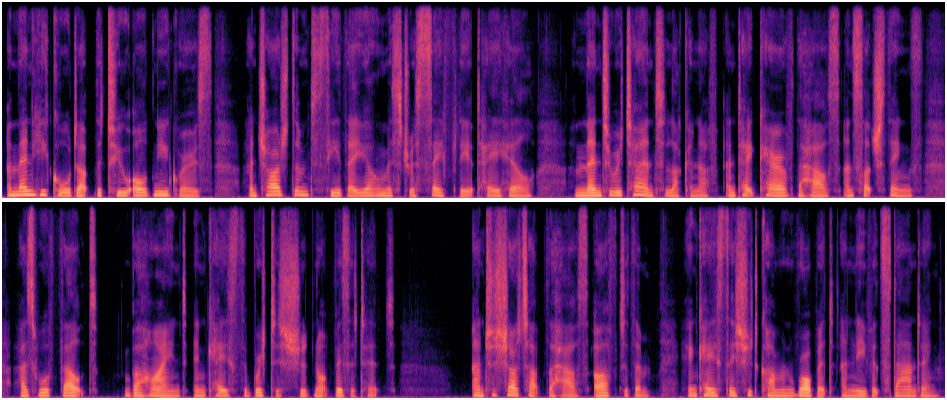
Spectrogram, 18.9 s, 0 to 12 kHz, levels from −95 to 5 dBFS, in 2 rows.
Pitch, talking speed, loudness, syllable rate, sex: 185 Hz, 215 wpm, -21 LUFS, 5.4 syllables/s, female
